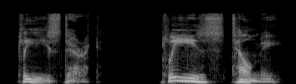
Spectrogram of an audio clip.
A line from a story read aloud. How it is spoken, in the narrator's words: I said in a soft voice, just short of despair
